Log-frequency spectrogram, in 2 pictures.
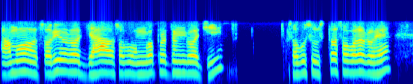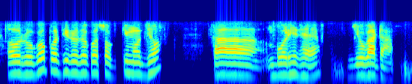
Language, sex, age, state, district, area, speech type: Odia, male, 45-60, Odisha, Nuapada, urban, conversation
